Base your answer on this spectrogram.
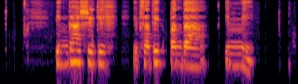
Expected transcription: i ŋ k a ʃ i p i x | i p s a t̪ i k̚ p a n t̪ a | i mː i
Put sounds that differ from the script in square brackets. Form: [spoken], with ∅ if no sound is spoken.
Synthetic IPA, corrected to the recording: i ŋ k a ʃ i [k] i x | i p s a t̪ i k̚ p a n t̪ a | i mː i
